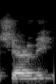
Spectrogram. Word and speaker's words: Cheramie: We pronounce it Cheramie, which means like dear friend in French.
